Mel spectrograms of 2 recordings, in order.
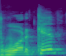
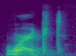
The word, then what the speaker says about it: worked: Cuidado, la pronunciación no es worked, como yo decía, cuando aprendí inglés es worked, con un sonido T al final, worked.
